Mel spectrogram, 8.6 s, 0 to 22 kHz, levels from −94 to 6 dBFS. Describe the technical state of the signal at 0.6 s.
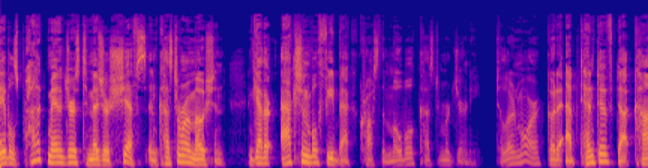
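At 0.6 s the speech signal is intact, with no audible fault at that moment.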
